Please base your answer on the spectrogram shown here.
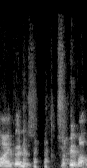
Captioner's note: laughs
